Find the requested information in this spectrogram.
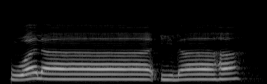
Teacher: ابھی دیکھیں ولا آیا ہے، ٹھیک ہے، یہاں پہ بھی لام آیا ہے، لام کے پیچھے زبر بھی ہے، لیکن ہم اس لام کو موٹا نہیں کر سکتے کیونکہ یہ اللہ کا لام نہیں ہے، اس کو واللہ نہیں پڑھنا، ٹھیک ہے، اس کو واللہ.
